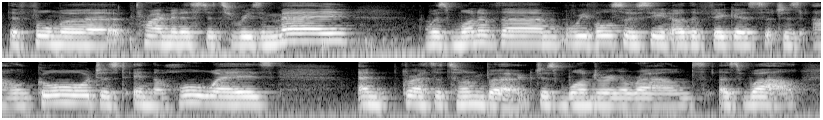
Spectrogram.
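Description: Low, mellow woman in an echoey room. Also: fairly even intonation, unhurried. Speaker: reporter, podcast panelist. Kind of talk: casual chat, recounting impressions. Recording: echoey, roomy sound.

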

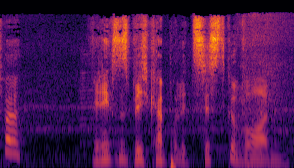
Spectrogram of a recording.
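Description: A man's voice: mid-range voice, very animated, normal speed, faint music behind, natural voice. A man playing a sulky young rookie superhero in an improvised game, grumbling in slang. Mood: sulky, defiant.

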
